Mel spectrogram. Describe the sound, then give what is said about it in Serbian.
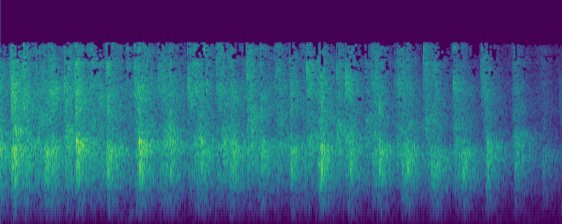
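Applause from a festival audience welcoming a poet: steady, lively clapping that swells in gentle pulses and carries on alone for several seconds without any talk. “Pozdravite, molim vas, velikim aplauzom Sanjina Lazića.”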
